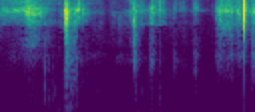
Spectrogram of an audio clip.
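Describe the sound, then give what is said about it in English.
A page is turned, giving a soft papery rustle with a few crisp, hissy swishes and crinkles over under two seconds, fairly quiet, with no voices. “And forgive me why I'm turning the page here.”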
